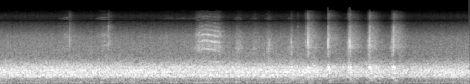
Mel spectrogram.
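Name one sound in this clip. A cordless drill drives screws into a wooden frame in short bursts.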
